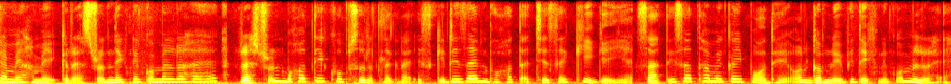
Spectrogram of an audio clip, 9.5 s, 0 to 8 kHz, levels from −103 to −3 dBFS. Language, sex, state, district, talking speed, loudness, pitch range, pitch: Hindi, female, Maharashtra, Pune, 245 wpm, -21 LUFS, 225-275 Hz, 255 Hz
